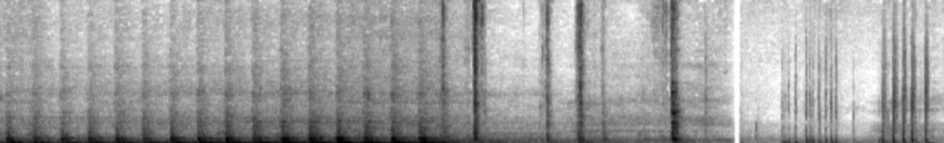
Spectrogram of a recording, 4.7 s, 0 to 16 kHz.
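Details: 1999 Mitsubishi Pajero iO/Pinin, fuel pump not heard priming: steady starter churn at about four compressions a second for two seconds, never catches, then stops; no fuel getting through, high-pressure fuel pump failed.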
